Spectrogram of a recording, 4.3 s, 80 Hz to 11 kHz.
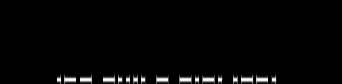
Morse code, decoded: W6TCP

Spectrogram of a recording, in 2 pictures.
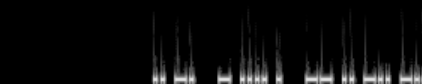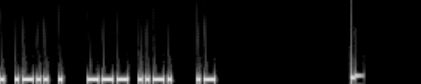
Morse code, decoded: IN THE MIDDLE OF A

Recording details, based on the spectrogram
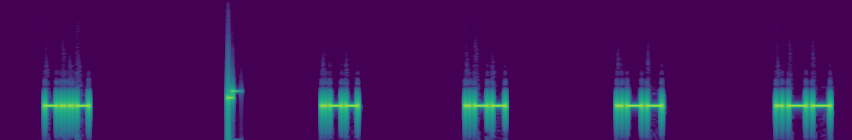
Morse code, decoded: X WWWW

